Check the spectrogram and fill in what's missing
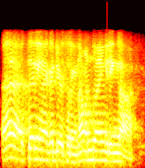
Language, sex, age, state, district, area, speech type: Tamil, male, 18-30, Tamil Nadu, Namakkal, rural, conversation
